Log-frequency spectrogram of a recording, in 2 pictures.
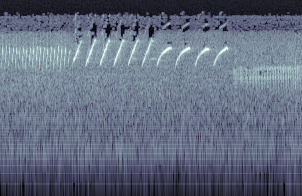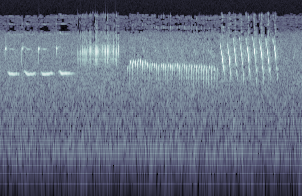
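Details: Canary, an Indonesian singing bird, in a long rolling song: trills of rising whistled sweeps, a low steady buzzy roll, sharp clipped notes and a fast rattling burst, each phrase running several seconds.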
